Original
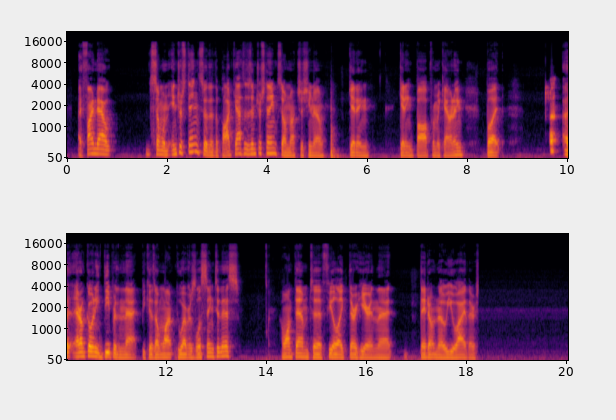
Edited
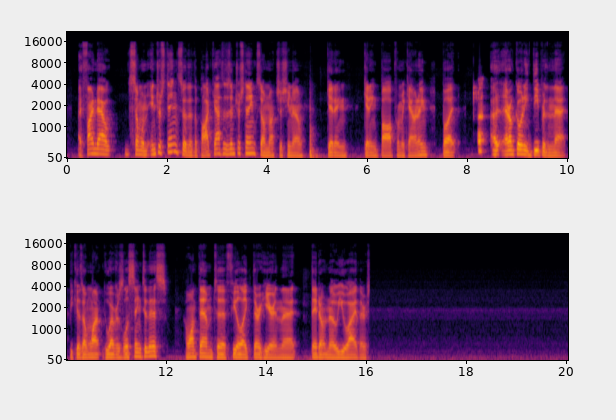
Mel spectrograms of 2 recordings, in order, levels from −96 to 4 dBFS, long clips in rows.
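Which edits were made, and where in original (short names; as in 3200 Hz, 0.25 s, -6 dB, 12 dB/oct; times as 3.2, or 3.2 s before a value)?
shrink pauses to 25%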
